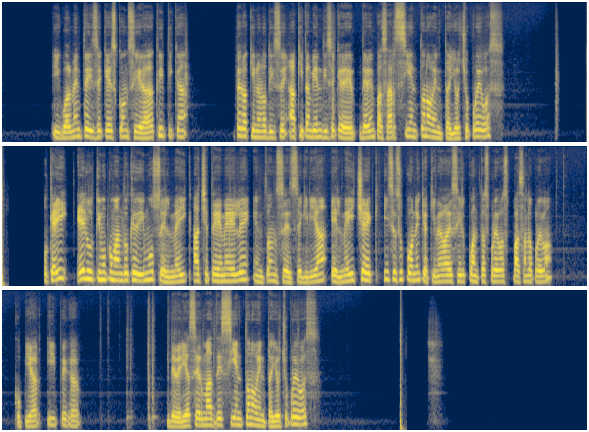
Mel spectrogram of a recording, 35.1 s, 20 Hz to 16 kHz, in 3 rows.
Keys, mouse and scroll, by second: 0.5 scroll down 2, 1.6 scroll down 2, 2.3 scroll down 2, 7.9 click, 9.7-11.0 scroll up 1, 11.0-13.0 scroll up 1, 13.0 click, 13.9 Home, 15.9 End, 18.4 click, 19.0-20.3 drag, 21.9 right click, 22.7 click, 24.0 right click, 25.3 click, 26.3 Return.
